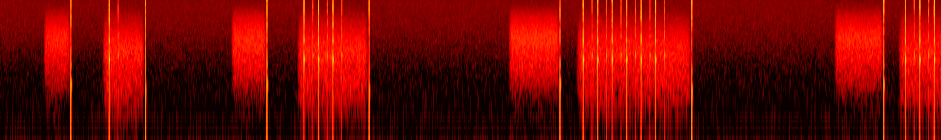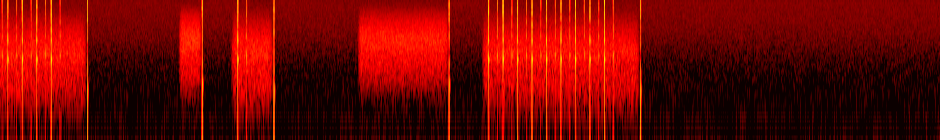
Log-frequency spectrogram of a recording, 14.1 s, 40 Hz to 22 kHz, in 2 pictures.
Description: Pulse dialling, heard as a rotary dial, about 9 pulses a second. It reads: 1 3 6 7 1 9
